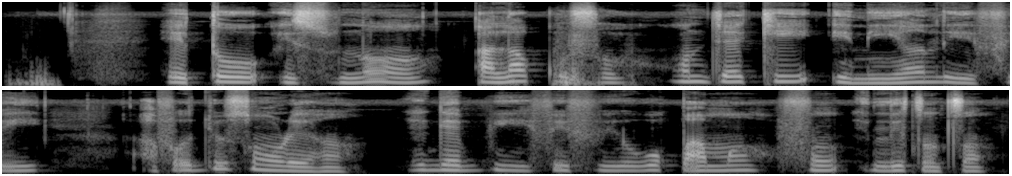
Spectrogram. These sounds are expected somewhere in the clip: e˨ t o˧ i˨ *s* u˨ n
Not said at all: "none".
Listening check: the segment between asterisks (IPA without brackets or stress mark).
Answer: s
